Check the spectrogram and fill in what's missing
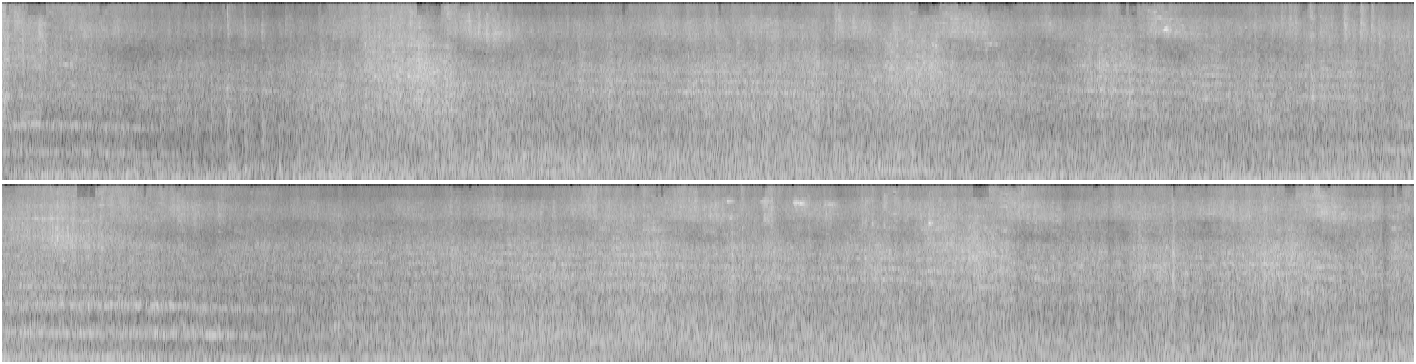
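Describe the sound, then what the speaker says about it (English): A freight train with two locomotives, one at the front and a mid-train DPU unit, passes close by at night, a steady loud rumble with rhythmic clickety-clack of wheels and occasional wheel squeal, no voices. "Now tonight we see a very rare sight on this train, a mid-train DPU locomotive."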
